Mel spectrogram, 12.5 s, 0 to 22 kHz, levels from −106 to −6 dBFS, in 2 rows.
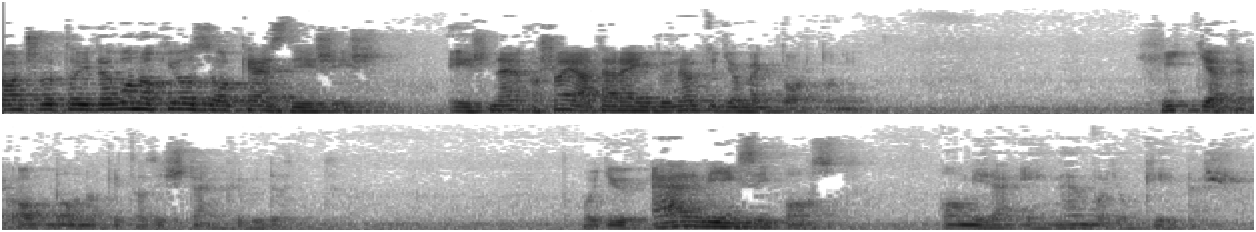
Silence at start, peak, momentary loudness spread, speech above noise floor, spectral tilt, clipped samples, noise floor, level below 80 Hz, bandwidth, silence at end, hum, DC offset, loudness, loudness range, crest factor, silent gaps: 0 s; -8 dBFS; 18 LU; 24 dB; -6.5 dB/octave; under 0.1%; -48 dBFS; -50 dBFS; 13.5 kHz; 0 s; none; under 0.1%; -24 LUFS; 10 LU; 18 dB; none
